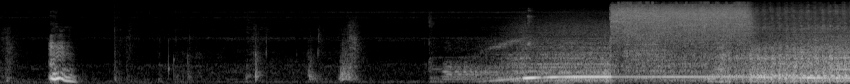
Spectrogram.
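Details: Dayton 240V 7.5 hp shop air compressor after repairs to the motor, reeds and capacitor and a pressure-switch spring tension adjustment. Clicks, then spins up to a steady, even hum, cutting in around 130 psi and building to about 162; it runs normally.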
